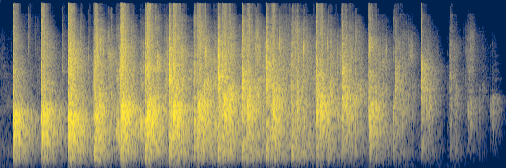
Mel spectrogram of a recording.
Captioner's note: applause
